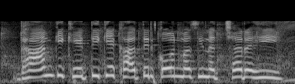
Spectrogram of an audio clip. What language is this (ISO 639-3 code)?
bho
